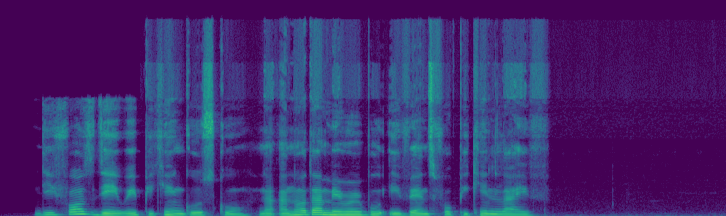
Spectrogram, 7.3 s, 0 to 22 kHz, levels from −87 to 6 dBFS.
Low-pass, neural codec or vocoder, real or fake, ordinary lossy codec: none; none; real; none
